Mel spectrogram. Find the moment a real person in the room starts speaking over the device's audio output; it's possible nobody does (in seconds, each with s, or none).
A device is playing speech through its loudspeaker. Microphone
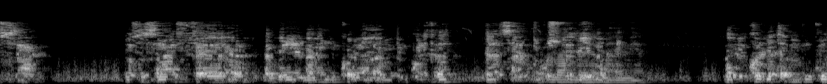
5.3 s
